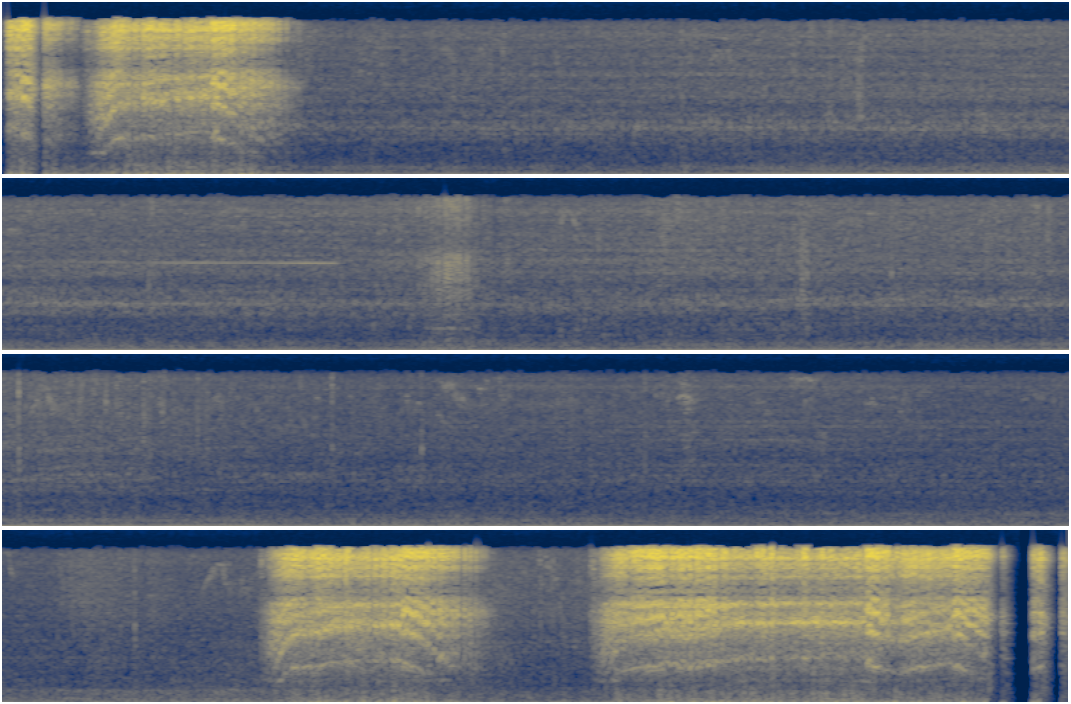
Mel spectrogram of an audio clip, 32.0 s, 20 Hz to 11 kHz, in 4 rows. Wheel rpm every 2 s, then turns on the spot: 110, 10, 0, 0, 0, 0, 0, 0, 0, 0, 0, 0, 20, 80, 160, 130.
none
